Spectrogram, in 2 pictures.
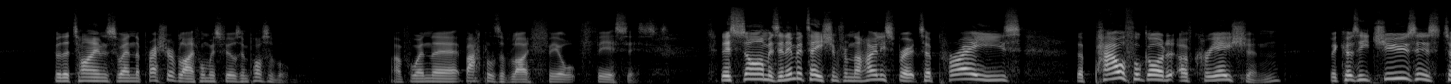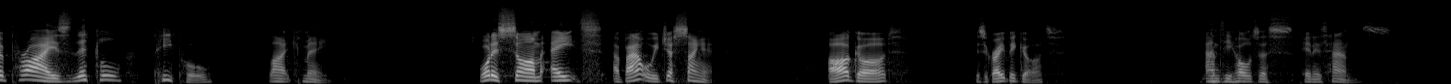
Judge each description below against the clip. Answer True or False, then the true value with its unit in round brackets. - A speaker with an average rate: True (145 wpm)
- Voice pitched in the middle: True (170 Hz)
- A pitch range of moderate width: False (7.2 semitones)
